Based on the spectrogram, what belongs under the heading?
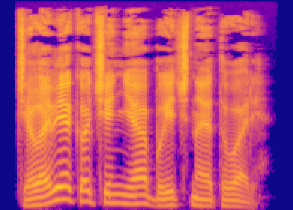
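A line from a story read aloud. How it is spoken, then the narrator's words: Sad, wry. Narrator (Russian): Клирик грустно усмехнулся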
